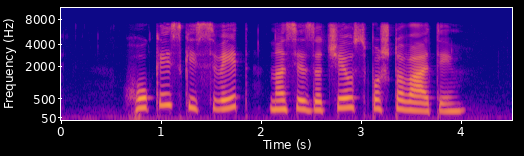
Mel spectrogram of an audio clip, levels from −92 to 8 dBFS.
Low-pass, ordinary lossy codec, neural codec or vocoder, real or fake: 7.2 kHz; none; none; real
